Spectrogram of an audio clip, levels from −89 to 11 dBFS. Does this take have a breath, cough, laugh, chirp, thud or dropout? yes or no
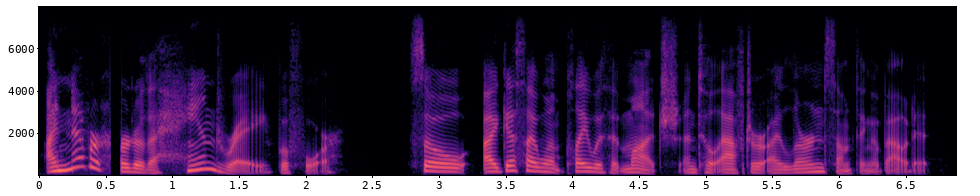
yes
